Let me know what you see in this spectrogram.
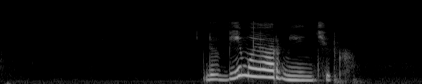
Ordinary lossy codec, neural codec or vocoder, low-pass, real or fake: none; none; none; real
